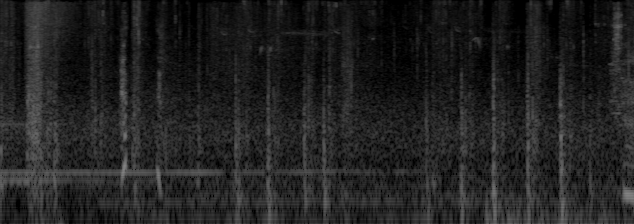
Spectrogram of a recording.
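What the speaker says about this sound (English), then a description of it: "Hear footsteps." Footsteps in a robot-hunting video game sound as a steady series of distinct thuds and clops over a faint ambient hum, moderately close with no talk.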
